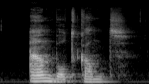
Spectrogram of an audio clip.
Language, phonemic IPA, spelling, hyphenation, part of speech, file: Dutch, /ˈaːn.bɔtˌkɑnt/, aanbodkant, aan‧bod‧kant, noun, Nl-aanbodkant.ogg
- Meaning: supply side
